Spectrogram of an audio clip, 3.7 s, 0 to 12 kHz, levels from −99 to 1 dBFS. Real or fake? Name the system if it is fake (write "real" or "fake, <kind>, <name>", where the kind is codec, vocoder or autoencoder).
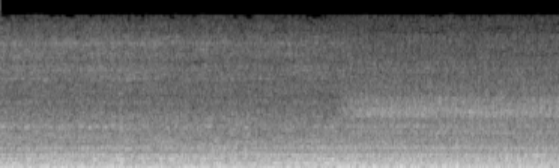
real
